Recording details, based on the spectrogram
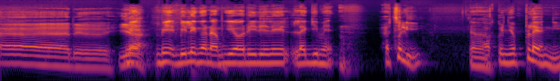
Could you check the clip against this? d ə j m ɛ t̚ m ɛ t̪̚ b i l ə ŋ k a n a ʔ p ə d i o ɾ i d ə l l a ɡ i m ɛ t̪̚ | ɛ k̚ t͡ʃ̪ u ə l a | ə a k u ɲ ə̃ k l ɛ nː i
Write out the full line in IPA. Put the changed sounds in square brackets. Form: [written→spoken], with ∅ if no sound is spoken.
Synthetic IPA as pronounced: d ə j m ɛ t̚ m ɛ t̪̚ b i l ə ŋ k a n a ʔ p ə [d→ɡ] i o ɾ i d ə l l a ɡ i m ɛ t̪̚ | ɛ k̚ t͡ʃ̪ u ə l [a→i] | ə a k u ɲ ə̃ [k→p] l ɛ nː i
